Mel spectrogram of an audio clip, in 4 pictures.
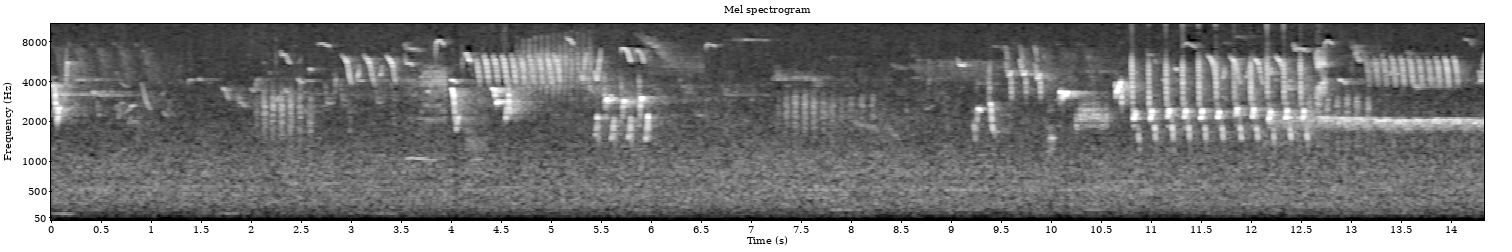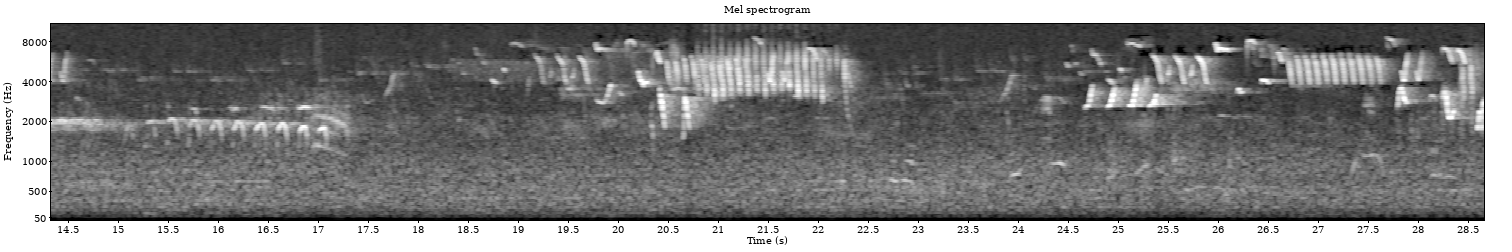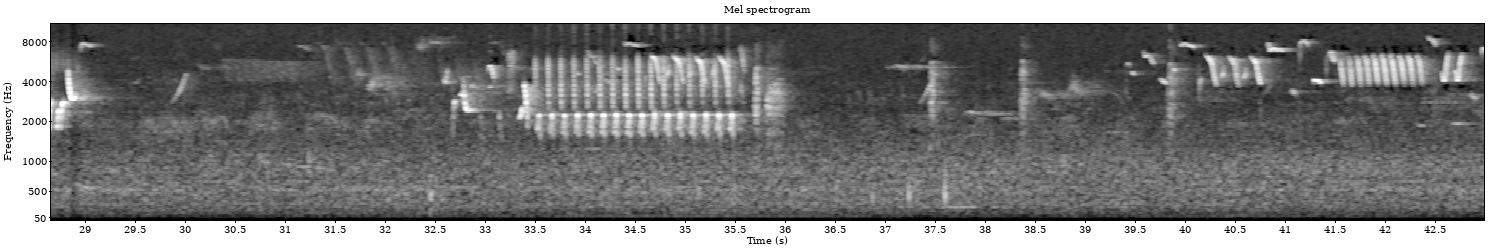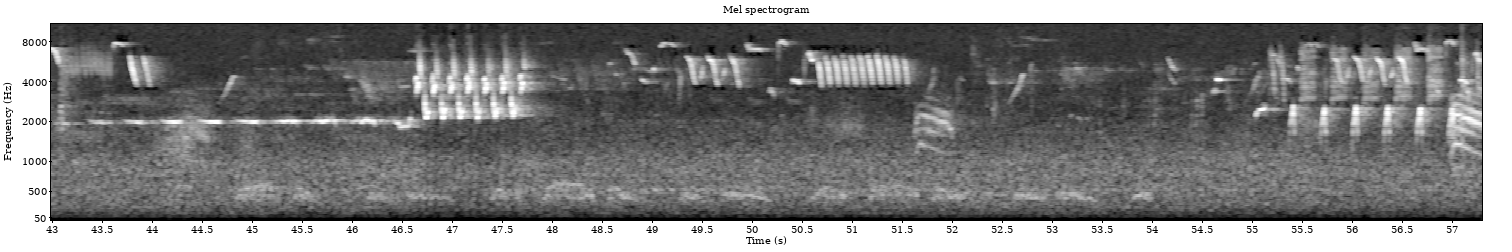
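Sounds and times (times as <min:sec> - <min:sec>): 
nightingale: 0:00.0 - 0:36.1, 0:37.0 - 0:57.2.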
